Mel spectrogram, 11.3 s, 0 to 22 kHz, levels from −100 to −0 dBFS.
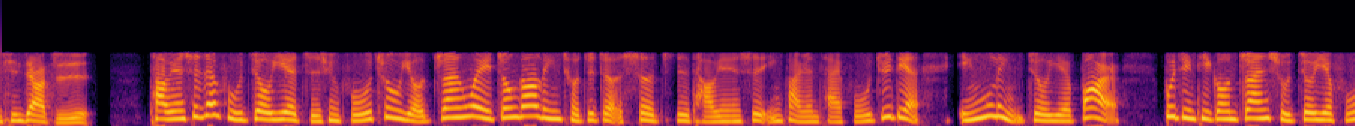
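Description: At 5.56 s there's a short stall from a late packet. The receiver ran its jitter buffer dry and held the last bit of sound for about 76 ms until the data showed up, then carried on from the same spot. Nothing's lost, but that sound is stretched, with a faint buzzy smear. The same thing happens again at 6.03 s, this time about 71 ms. All of it sits in narrowband call audio, with nothing above 4 kHz.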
